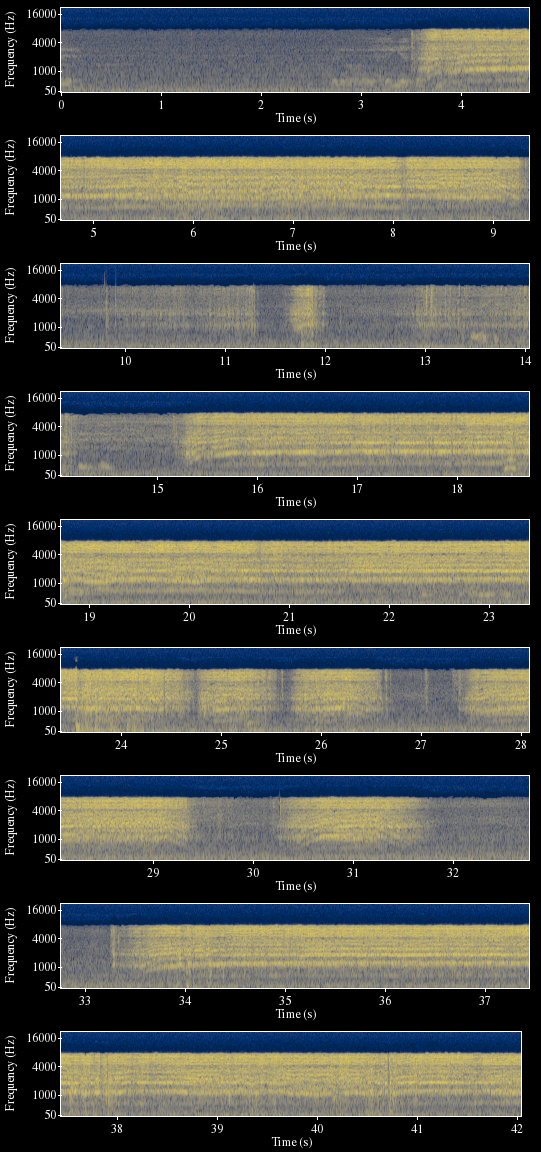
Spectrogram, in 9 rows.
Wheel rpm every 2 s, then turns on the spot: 0, 20, 150, 160, 80, 20, 10, 50, 160, 160, 160, 160, 80, 60, 90, 60, 30, 150, 160, 160, 160.
10-14 24-26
